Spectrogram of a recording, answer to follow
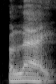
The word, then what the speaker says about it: ballet: And then the word ballet, yeah? Same thing. So the T is silent and then the letter E is pronounced as the diphthong A.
